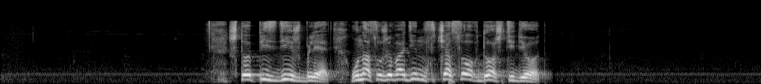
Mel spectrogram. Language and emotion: Russian, angry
